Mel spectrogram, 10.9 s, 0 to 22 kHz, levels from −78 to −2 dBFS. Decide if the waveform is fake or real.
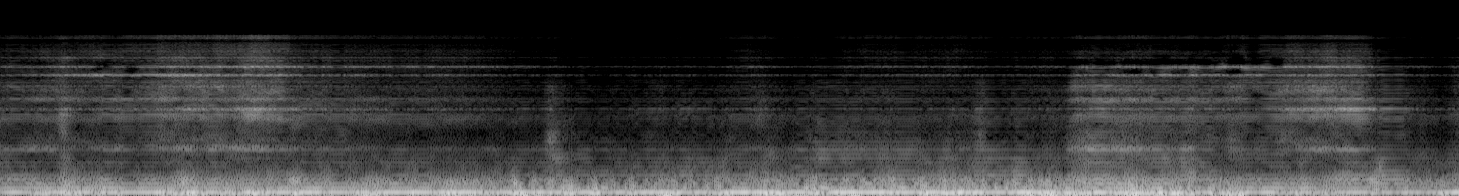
fake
